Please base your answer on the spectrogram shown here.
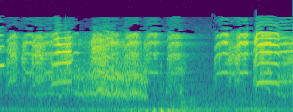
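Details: Several rainbow lorikeets on a wall utter harsh, ringing screeches in three loud bursts separated by brief quieter gaps.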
